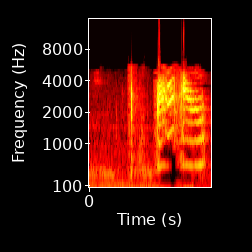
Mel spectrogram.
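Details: Pet male blue-crowned conure, hand-fed and kept for 12 years, indoors thanking its owner for breakfast: a faint click, then a short raspy, buzzy, speech-like phrase of about half a second.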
